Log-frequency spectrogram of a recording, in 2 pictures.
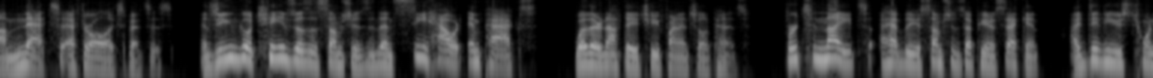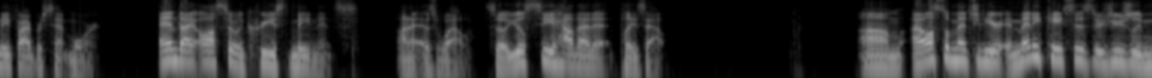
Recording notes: This was a live class recorded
